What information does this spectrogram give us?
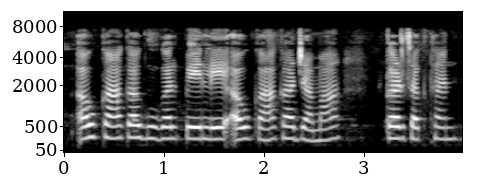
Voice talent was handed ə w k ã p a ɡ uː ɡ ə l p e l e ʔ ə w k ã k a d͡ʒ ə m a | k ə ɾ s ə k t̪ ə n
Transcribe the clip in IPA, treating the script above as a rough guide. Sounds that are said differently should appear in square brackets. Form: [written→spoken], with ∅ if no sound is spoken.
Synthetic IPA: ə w k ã [p→k] a ɡ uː ɡ ə l p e l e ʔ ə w k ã k a d͡ʒ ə m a | k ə ɾ s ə k t̪ ə n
